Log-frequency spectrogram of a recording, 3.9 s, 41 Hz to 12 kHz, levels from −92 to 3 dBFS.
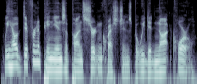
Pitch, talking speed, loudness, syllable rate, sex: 110 Hz, 185 wpm, -18 LUFS, 5.3 syllables/s, male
